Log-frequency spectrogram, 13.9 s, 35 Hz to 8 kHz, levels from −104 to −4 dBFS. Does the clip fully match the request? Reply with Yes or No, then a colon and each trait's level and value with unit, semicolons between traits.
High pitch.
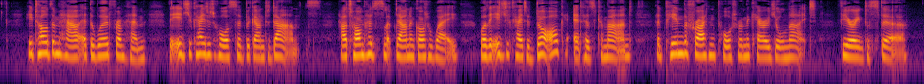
Yes: high, 215 Hz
